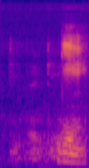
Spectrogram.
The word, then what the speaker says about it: Gine: How do you pronounce that? Ging.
